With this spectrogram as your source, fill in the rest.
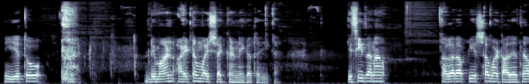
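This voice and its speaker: A man with a Pakistani accent guides a software screen recording, explaining each click in a slow, step-by-step way. His voice sits at an ordinary pitch with a dark, mellow tone. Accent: Urdu-Hindi speaking, Pakistani. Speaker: software tutorial presenter.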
